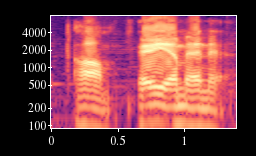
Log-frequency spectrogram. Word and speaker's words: Amn: How do you pronounce that? AMN.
